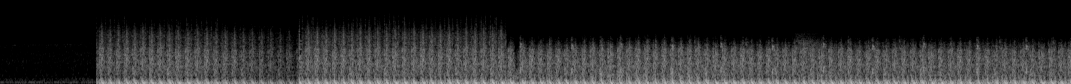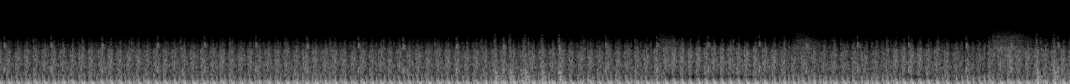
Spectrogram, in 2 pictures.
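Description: A small engine chugs steadily at speed.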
